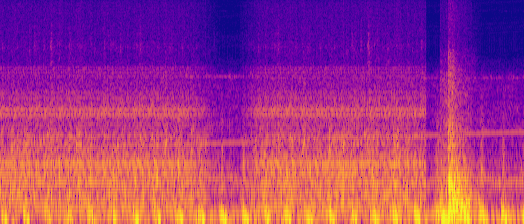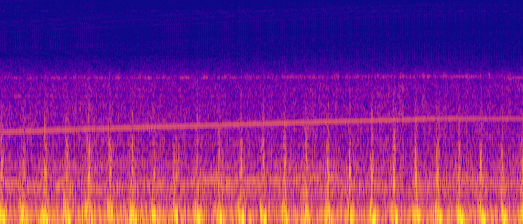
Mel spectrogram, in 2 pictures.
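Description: A helicopter engine whines and slowly rises in pitch.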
